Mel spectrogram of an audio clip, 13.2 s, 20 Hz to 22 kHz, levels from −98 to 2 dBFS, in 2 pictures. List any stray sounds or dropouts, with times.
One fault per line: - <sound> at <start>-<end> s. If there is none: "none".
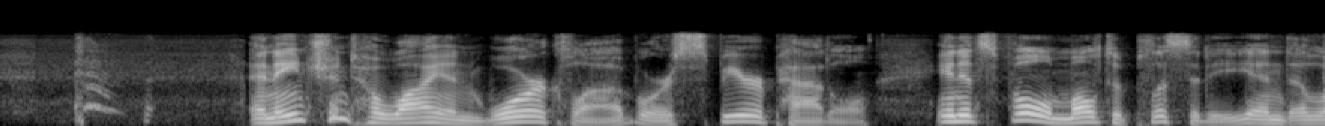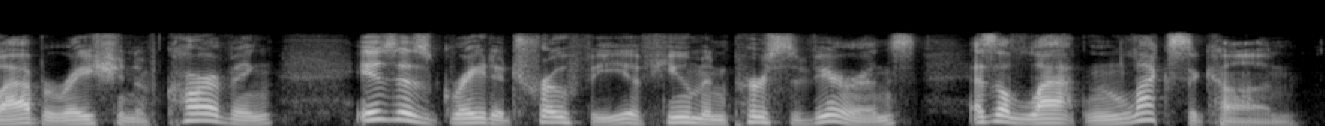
- cough at 0.4-0.8 s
